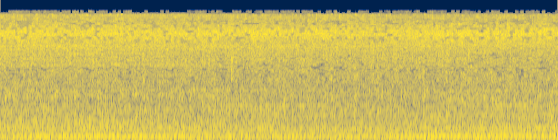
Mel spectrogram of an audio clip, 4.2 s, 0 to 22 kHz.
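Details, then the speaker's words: Audi A4 V6 with oil pressure warning light and earlier engine knocking, after repair: idles smooth and even with a steady hum, no knocking or tapping as heard at first; engine running normally. "ahí como podemos Escuchar ya el motor está funcionando totalmente normal suavito no hay no hay golpes como se escuchaba al principio"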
